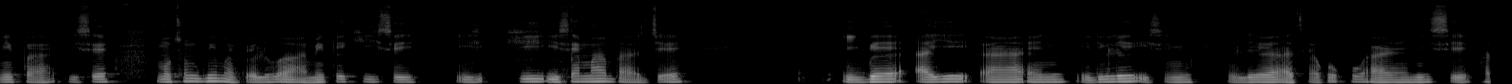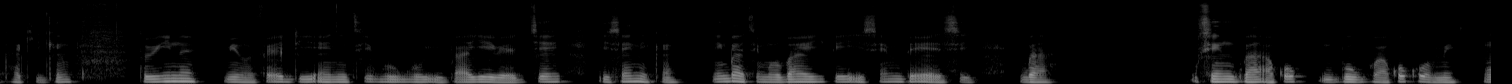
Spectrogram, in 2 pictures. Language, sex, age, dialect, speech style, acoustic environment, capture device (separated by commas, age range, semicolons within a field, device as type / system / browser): Yoruba, male, 18-24, Nigeria - Lagos Yoruba, relaxed, nature; silence, mobile / Linux / Chrome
